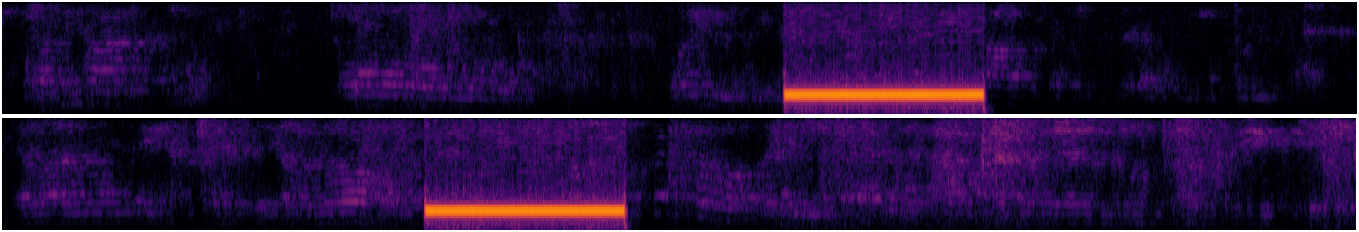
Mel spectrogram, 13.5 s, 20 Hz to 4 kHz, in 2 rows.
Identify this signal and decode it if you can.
Ringback tone (Europe, 425 Hz), with speech.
